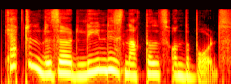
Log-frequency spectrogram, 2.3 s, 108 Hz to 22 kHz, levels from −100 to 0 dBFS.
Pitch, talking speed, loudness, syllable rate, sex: 225 Hz, 210 wpm, -15 LUFS, 5.3 syllables/s, female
